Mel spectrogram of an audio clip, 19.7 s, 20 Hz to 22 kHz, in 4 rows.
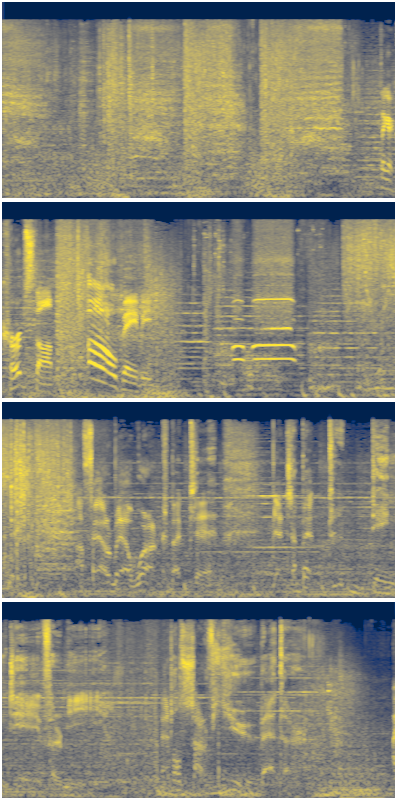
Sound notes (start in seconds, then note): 7.6 train whistle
